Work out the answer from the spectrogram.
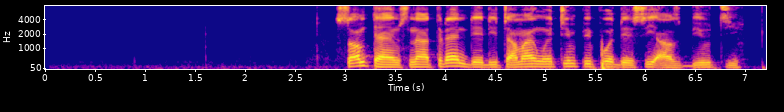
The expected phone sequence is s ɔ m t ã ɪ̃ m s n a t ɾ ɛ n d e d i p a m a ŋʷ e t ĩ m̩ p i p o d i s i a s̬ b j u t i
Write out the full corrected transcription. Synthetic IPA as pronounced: s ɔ m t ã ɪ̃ m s n a t ɾ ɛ n d e d i t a m a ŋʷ e t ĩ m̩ p i p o d e s i a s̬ b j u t i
